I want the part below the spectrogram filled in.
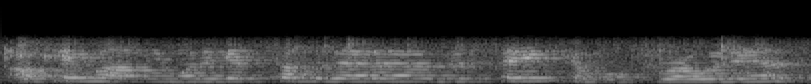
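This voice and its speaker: Behind a woman's high-pitched voice there is noticeable background noise. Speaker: home cook demonstrating family recipe. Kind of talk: casual cooking demonstration to camera.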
